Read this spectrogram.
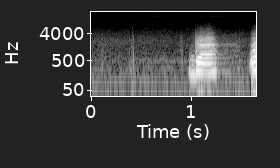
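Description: A man speaks a brief phrase firmly close by.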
